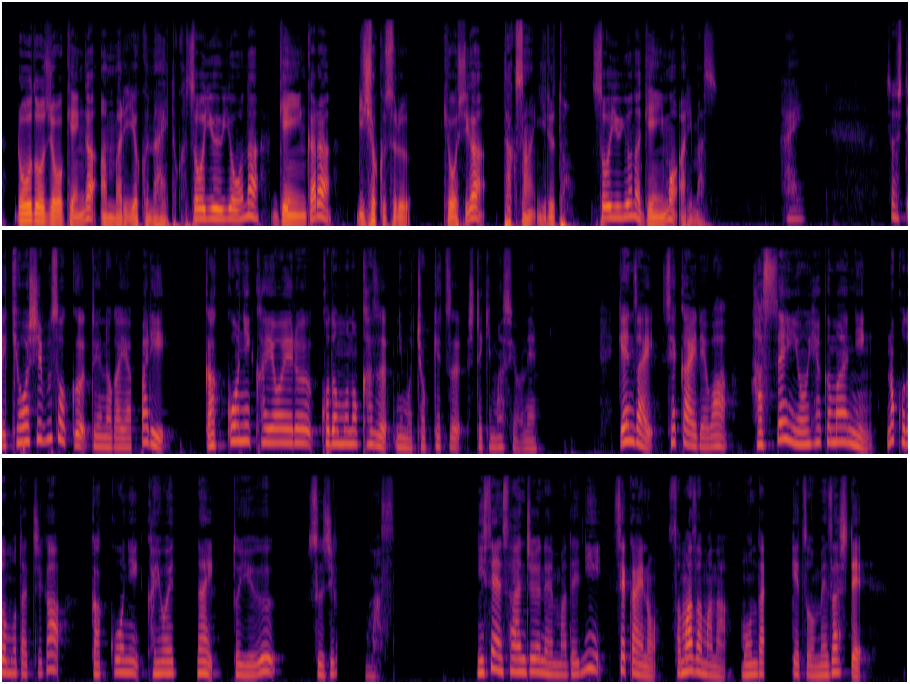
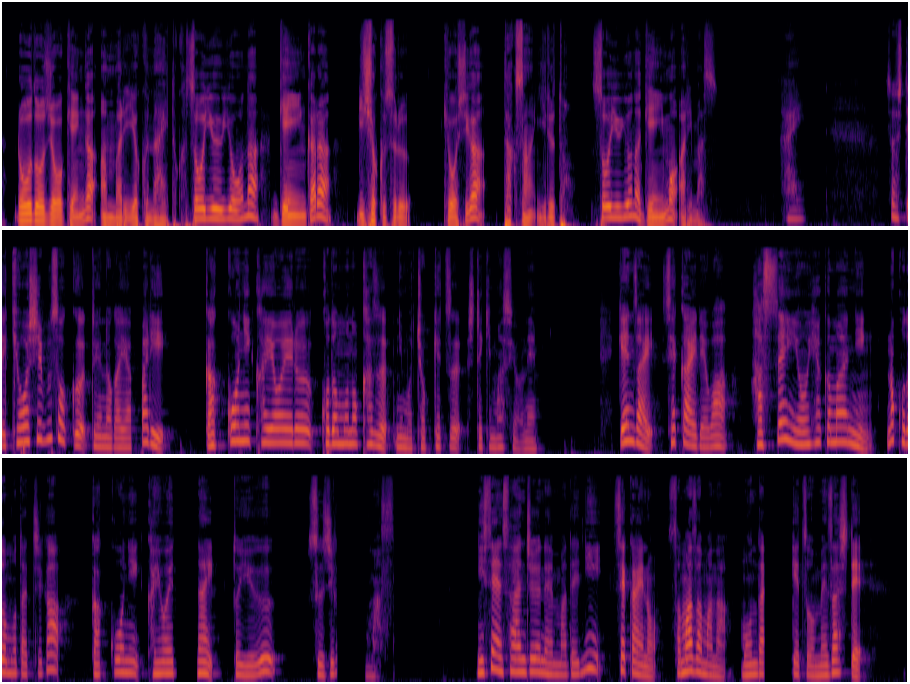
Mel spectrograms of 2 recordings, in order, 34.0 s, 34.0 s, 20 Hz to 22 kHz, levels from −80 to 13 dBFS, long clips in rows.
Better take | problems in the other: neither | audio cutting out; at 25 s, at 27 s and at 32 s; the same in both

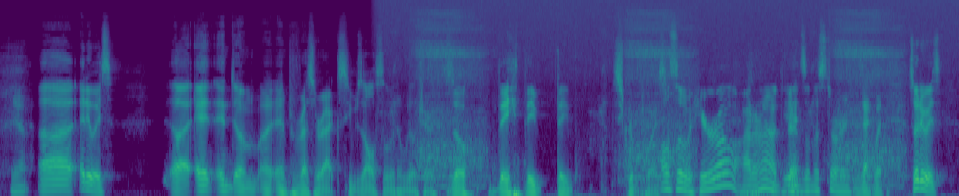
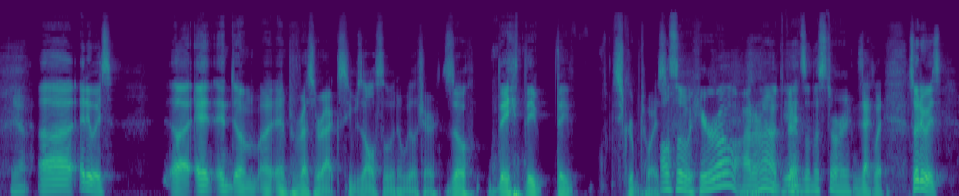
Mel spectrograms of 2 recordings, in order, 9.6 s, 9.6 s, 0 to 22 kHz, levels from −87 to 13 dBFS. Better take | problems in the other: second | hiss; noticeable; from 4 s on; 10 dB below the speech

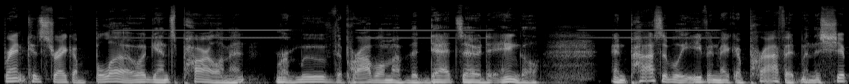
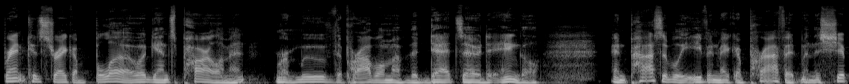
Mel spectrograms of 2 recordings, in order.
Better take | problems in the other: second | high-pitched whine; noticeable; from 1 to 3 s, from 3.5 to 5 s and from 6 to 7 s; 5 kHz, 15 dB below the speech

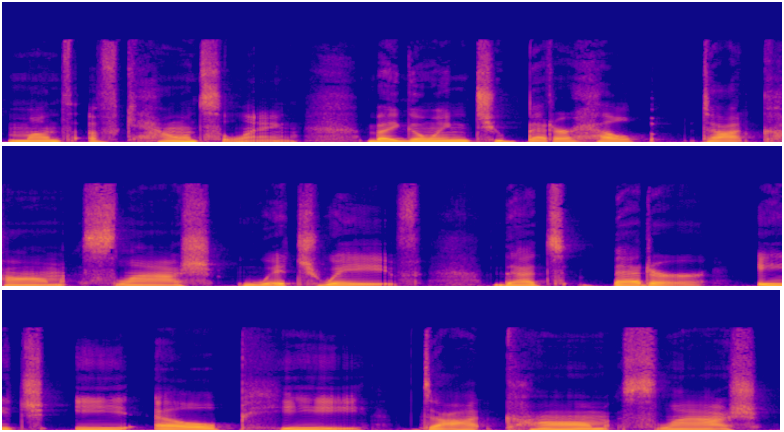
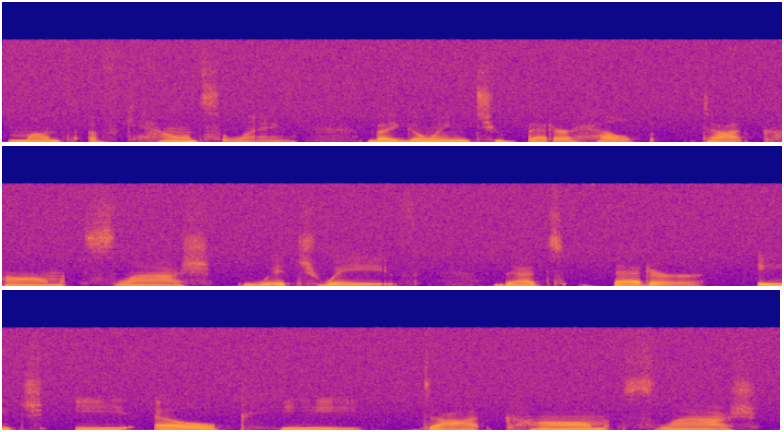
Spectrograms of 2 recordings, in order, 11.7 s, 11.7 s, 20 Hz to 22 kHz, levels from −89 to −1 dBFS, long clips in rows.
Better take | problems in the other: first | hiss; noticeable; throughout; 10 dB below the speech

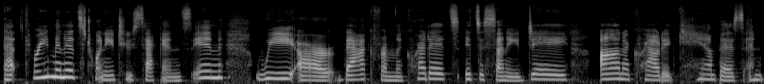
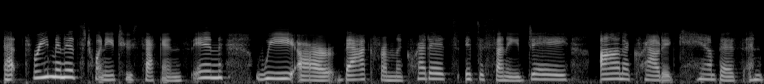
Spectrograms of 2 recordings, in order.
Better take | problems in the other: first | muffled; very; fading above 3 kHz

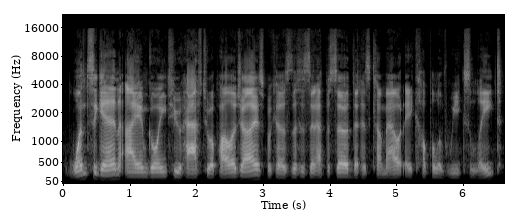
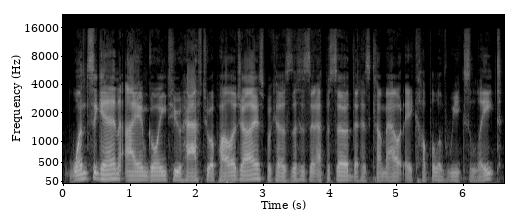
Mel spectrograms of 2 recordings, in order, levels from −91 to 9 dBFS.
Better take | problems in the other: second | thin; somewhat; fading below 350 Hz

